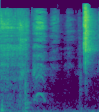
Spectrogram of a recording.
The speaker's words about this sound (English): So, nice sniff.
